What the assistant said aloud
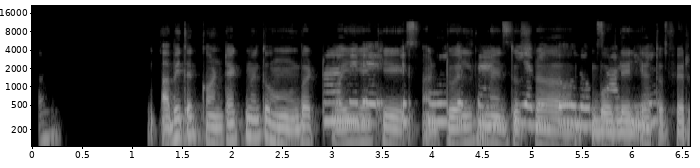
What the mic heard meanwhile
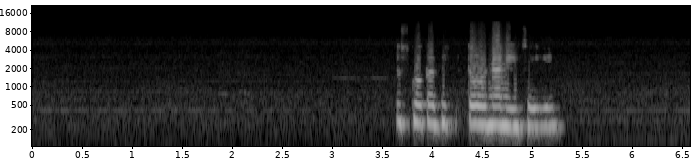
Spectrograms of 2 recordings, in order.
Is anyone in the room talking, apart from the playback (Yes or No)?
Yes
